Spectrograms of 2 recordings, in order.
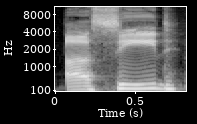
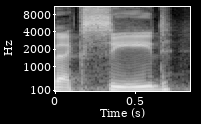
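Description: First: The word starts with a plain vowel before s. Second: The word starts with a vowel plus k before s. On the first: The speaker calls it wrong. "I guess it's mispronounced a lot" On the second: The speaker calls it right. "Instead of"

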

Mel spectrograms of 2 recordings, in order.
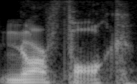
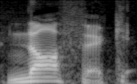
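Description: First: It is said the way outsiders pronounce it. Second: It is said the way locals pronounce it. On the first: The speaker calls it wrong. "not Norfolk" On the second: The speaker calls it right. "is the way they pronounce it down there"

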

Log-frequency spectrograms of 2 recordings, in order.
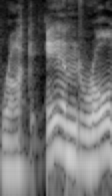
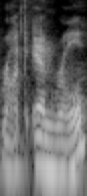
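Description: First: The word 'and' is said in full. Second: The word 'and' is reduced to 'n'. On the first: The speaker calls it right. "That's rock and roll" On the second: The speaker calls it wrong. "not rock and roll"

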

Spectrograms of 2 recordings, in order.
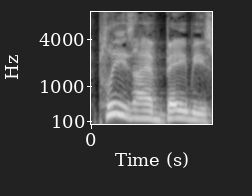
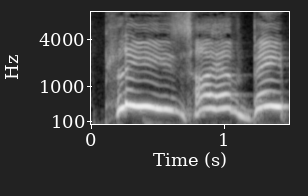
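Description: First: It is said in the speaker's normal voice. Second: It is said in a put-on imitation voice.

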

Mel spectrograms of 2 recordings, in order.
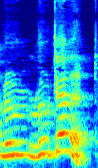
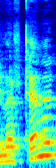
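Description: First: The word begins with a 'loo' sound. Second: The word begins with a 'left' sound. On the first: This is not the British way of saying it. The speaker calls it wrong. "not Lieutenant" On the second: This is the British way of saying it. The speaker calls it right. "we say Lieutenant because of our British heritage"

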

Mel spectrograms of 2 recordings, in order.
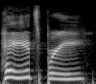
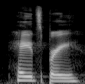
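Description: First: The voice is bright and high in energy. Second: The voice is flat and low in energy. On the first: The speaker sounds too happy. "You overshot the landing. Now you're too happy" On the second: The speaker sounds like she hates being there. "you were so monotone. You sound like you hate to be here"

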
